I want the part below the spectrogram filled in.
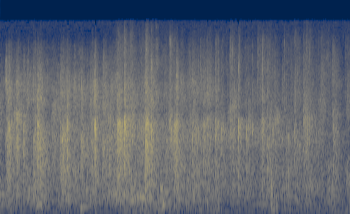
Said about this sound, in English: Let's have a warm round of applause for Douglas Rushkoff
